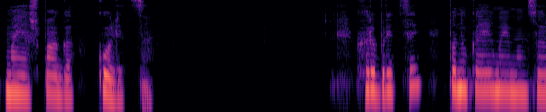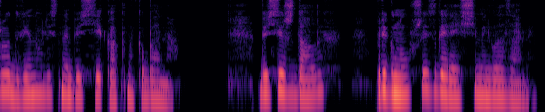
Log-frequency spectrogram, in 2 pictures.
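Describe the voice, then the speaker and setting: Woman reading an audiobook, mellow darkish voice, dry close sound. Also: medium pitch, steady tone, moderate pace, no room sound. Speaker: audiobook reader. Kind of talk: scripted narration.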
